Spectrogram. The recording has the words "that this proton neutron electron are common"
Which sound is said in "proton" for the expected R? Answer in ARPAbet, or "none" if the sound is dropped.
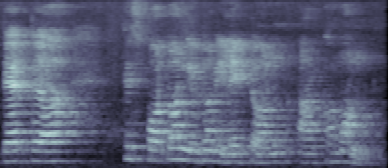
none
